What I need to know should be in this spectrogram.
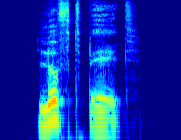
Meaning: aerial view, aerial photograph, bird's-eye view
- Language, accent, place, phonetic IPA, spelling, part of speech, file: German, Germany, Berlin, [ˈlʊftˌbɪlt], Luftbild, noun, De-Luftbild.ogg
